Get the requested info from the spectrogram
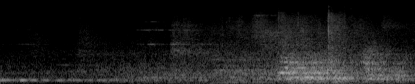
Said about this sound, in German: Die Kassen befinden sich im Eingangsbereich und ihr hört jetzt schon am Hall in der Aufnahme, das alles hat recht große Dimensionen.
